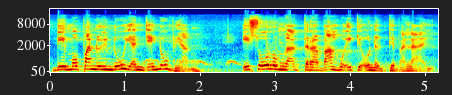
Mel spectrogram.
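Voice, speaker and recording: A woman's voice: lowish voice, expressive, moderate pace, natural voice. A woman with an Ilocano accent playing an outspoken, meddling middle-aged aunt in a comedic radio drama. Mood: chiding.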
